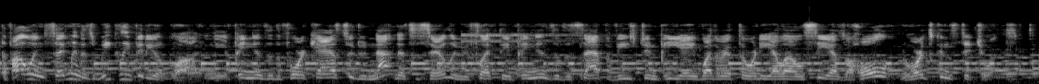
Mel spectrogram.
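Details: Adult male announcer; normal voice.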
